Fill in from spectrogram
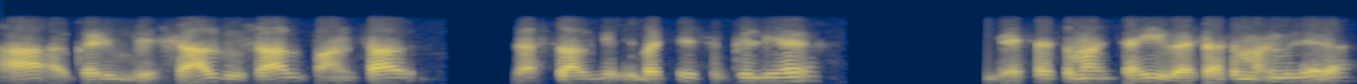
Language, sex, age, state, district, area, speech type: Hindi, male, 60+, Bihar, Muzaffarpur, rural, conversation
